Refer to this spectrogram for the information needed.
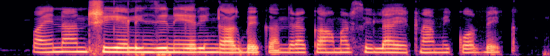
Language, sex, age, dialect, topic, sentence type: Kannada, female, 41-45, Northeastern, banking, statement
